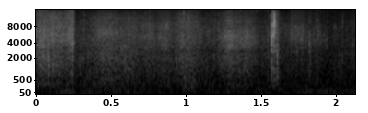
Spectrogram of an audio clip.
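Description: Quiet background hiss with a single light click about one and a half seconds in.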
